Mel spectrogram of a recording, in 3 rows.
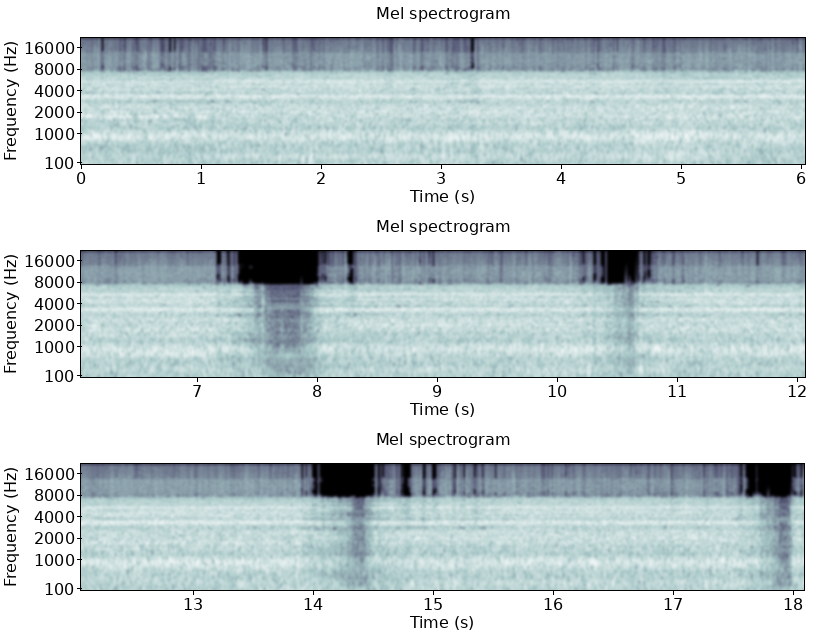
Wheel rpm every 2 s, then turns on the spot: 230, 210, 140, 150, 160, 120, 200, 140, 160.
none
